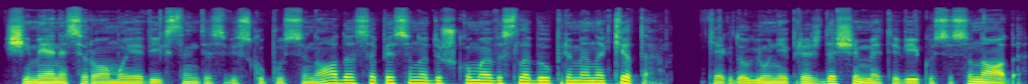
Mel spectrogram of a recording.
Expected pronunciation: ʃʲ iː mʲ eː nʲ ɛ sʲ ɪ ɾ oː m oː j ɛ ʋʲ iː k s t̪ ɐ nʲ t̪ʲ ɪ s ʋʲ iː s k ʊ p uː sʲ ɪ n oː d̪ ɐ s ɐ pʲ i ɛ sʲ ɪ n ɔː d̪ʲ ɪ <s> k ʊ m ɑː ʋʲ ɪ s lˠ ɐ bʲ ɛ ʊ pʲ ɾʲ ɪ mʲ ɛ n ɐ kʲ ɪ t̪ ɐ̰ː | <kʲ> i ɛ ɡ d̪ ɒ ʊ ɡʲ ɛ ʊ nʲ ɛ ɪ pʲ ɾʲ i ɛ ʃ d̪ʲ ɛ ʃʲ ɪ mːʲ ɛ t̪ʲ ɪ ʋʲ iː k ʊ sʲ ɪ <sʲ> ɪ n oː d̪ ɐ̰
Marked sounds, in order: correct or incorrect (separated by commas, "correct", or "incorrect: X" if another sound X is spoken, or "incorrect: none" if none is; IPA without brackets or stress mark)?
incorrect: ʃ, correct, correct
